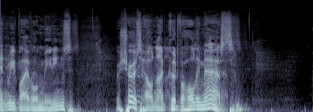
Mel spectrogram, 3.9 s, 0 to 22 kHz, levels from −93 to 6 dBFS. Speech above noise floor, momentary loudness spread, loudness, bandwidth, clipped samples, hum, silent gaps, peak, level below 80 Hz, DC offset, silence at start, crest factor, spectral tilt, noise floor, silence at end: 41 dB; 13 LU; -18 LUFS; 12.5 kHz; under 0.1%; none; none; 0 dBFS; -28 dBFS; under 0.1%; 0 s; 18 dB; -7 dB/octave; -58 dBFS; 0.85 s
